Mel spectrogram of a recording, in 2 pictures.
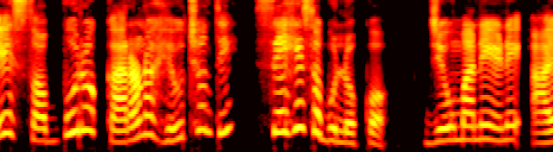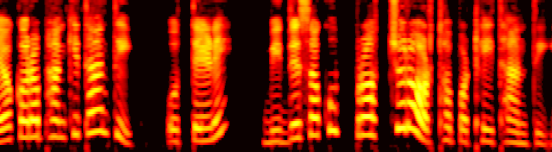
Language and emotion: Odia, disgusted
